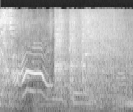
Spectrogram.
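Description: Cartoon slapstick sound effects over background music: a loud noisy crash-like burst that cuts off just under a second in, with a sliding cry that rises, holds and falls.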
